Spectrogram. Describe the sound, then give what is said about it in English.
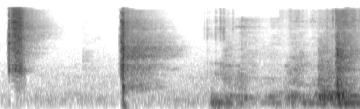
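A cap is popped off a glass bottle: two sharp, bright metallic snaps about half a second apart, then a rough hissing fizz that swells briefly. No voices. “It's just popping off a nice, also nice bottle cap, glass bottles.”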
